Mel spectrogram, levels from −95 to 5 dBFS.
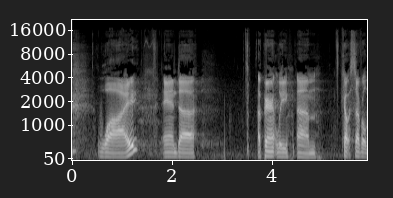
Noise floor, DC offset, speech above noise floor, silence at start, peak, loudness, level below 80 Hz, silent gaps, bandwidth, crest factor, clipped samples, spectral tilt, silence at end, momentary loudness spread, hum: -57 dBFS; under 0.1%; 33 dB; 0 s; -6 dBFS; -24 LUFS; -64 dBFS; none; 17 kHz; 22 dB; under 0.1%; -4 dB/octave; 0 s; 20 LU; none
